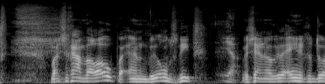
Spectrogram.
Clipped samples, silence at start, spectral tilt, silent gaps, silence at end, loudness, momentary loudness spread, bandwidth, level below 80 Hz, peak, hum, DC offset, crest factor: under 0.1%; 0 s; -5.5 dB/octave; none; 0 s; -22 LUFS; 8 LU; 18.5 kHz; -62 dBFS; -4 dBFS; none; under 0.1%; 18 dB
